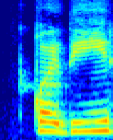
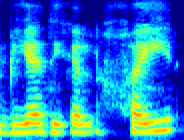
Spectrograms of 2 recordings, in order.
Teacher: या साकिन के आने की वजह से रॉ बारीक पढ़ा जाता है वक्फ करते हुए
